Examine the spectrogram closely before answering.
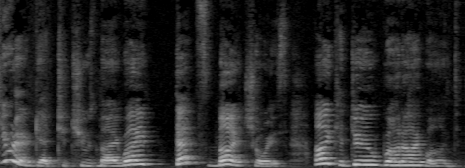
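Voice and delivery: loud, petulant mock outburst, spitting each word; mocking Maxon's tantrum. Recapper mocks Maxon refusing an arranged marriage, loud bratty voice. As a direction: parody a spoiled prince refusing orders. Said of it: "he's all like".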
